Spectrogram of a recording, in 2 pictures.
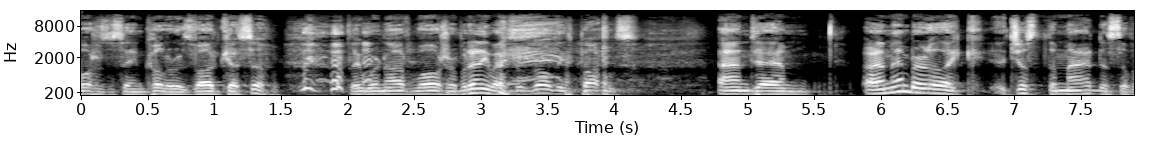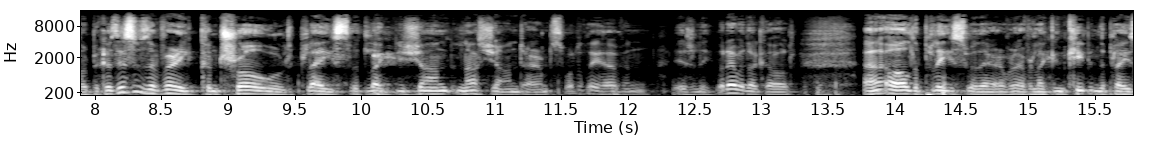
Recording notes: From #U240 in Cleveland at the Rock Hall we recorded a live conversation. Thanks to the Rock & Roll Hall of Fame crew for recording this episode for us.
